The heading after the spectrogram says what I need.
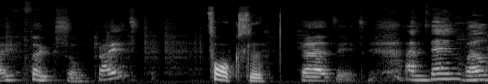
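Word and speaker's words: fo'c'sle: sense that's why I think so try it foxel that's it and then well then you get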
